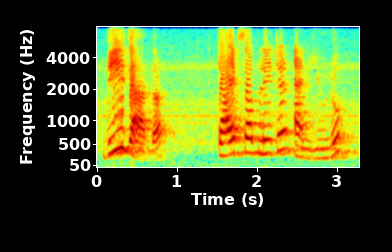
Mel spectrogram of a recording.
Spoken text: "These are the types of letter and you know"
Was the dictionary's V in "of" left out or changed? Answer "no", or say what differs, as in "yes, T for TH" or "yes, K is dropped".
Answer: yes, P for V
